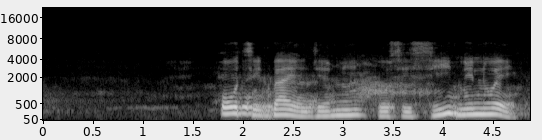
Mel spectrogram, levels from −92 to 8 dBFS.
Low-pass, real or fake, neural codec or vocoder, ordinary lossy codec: 7.2 kHz; fake; codec, 16 kHz, 4 kbps, FunCodec, trained on Chinese and English, 50 frames a second; none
